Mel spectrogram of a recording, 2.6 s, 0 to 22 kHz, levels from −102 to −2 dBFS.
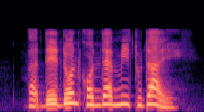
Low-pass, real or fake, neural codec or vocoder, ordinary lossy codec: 7.2 kHz; real; none; none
